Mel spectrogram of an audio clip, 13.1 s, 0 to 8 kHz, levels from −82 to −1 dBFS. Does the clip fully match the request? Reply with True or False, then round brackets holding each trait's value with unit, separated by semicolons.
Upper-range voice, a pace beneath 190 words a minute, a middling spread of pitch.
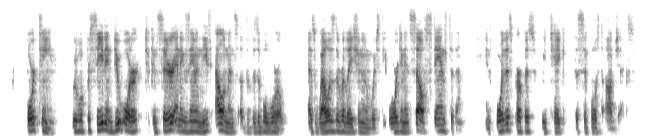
False (110 Hz; 180 wpm; 4.2 semitones)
